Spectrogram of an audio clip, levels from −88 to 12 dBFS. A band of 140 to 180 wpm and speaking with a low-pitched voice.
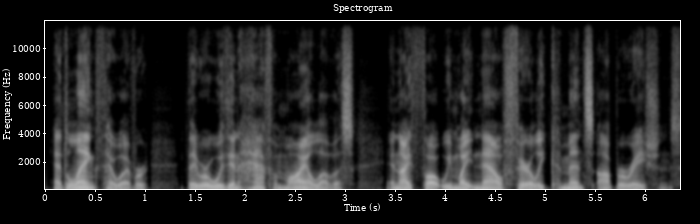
No: average, 190 wpm; very low, 95 Hz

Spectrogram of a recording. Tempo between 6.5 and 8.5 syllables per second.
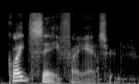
Yes: 7.0 syllables/s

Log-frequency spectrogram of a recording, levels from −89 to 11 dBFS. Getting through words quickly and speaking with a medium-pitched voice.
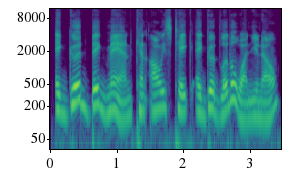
Yes: fast, 225 wpm; medium, 165 Hz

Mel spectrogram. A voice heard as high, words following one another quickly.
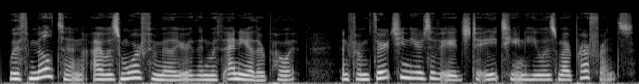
Yes: high, 240 Hz; fast, 215 wpm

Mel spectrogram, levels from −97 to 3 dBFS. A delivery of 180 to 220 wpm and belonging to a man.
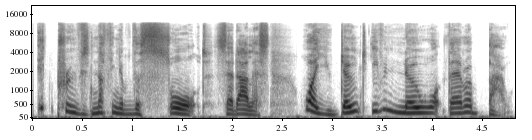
Yes: average, 200 wpm; male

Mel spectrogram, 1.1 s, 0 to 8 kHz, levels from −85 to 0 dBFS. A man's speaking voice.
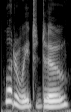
Yes: male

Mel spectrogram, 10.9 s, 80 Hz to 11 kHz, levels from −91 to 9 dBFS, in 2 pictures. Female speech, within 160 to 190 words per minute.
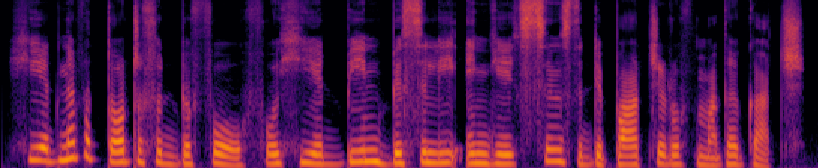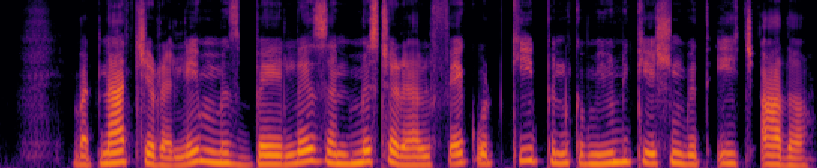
Yes: female; average, 180 wpm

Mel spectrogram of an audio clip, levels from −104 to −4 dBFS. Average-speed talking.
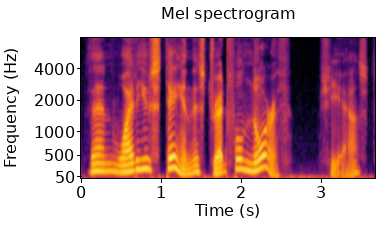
Yes: average, 180 wpm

